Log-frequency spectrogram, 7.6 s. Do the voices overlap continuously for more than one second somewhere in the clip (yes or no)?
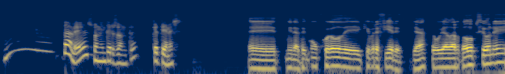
no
